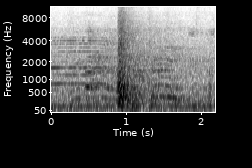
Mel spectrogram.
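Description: A long held shout from the crowd, then a single sharp slap-like impact in the wrestling ring about a second in, from a wrestler's strike in the corner or a body meeting the ring.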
